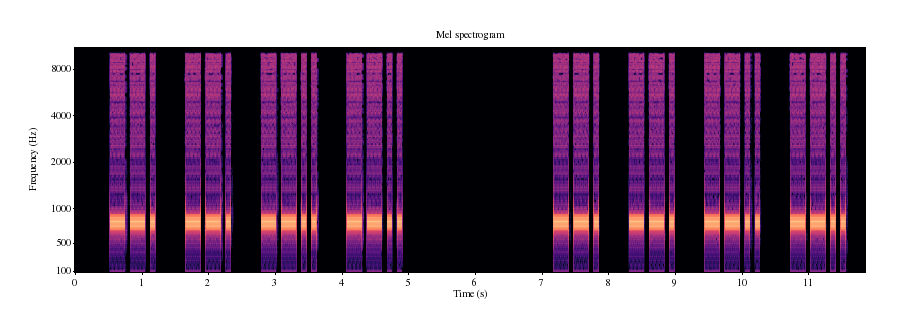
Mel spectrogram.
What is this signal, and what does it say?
Morse code, heard as a keyed tone, about 16 wpm, spaced as for 11 wpm, 800 Hz. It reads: GGZZ GGZZ
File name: Short Runs / Short Runs-mp3s / GZ GZ7 @10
